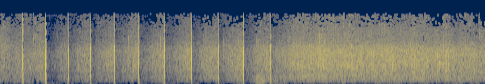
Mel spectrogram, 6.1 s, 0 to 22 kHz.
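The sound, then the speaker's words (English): At ICANN's 39th public meeting in Colombia, audience applause for a dance troupe begins as a steady run of sharp, evenly spaced claps, then swells into a dense, continuous wash of many hands clapping at once, holding fairly loud until the end. “And let's have another round of applause for that fantastic dance troupe.”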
